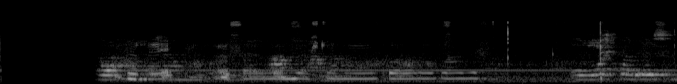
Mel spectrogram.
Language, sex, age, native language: Icelandic, male, 11, Icelandic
